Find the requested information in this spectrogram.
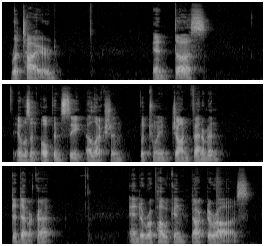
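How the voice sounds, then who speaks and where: Fairly slowly and with long, frequent pauses, a man of medium pitch talks in a monotone, flat intonation. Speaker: political commentary youtuber. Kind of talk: vlog commentary.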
